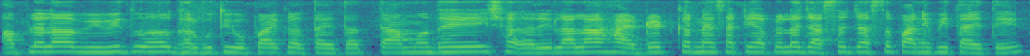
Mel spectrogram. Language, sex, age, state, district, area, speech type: Marathi, female, 18-30, Maharashtra, Yavatmal, rural, spontaneous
